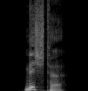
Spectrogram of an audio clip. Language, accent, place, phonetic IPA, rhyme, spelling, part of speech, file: German, Germany, Berlin, [ˈmɪʃtə], -ɪʃtə, mischte, verb, De-mischte.ogg
- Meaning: inflection of mischen: 1. first/third-person singular preterite 2. first/third-person singular subjunctive II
